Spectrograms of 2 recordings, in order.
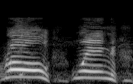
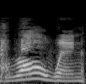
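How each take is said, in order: First: The first syllable sounds like 'roll', with L. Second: The first syllable sounds like 'raw', no L. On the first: The speaker calls it right. "Roll Wing Road from the Ponytail" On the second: The speaker calls it wrong. "it was mispronounced by all those traffic reporters"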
